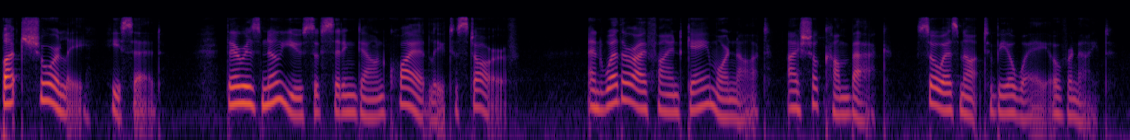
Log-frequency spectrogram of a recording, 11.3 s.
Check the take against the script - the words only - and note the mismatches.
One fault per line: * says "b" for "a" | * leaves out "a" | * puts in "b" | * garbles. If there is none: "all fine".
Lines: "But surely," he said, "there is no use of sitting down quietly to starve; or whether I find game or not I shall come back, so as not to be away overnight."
* says "and" for "or"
